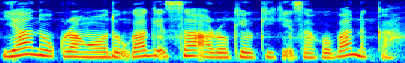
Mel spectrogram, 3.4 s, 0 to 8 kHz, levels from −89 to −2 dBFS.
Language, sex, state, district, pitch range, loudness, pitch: Garo, female, Meghalaya, West Garo Hills, 185-235 Hz, -17 LUFS, 200 Hz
